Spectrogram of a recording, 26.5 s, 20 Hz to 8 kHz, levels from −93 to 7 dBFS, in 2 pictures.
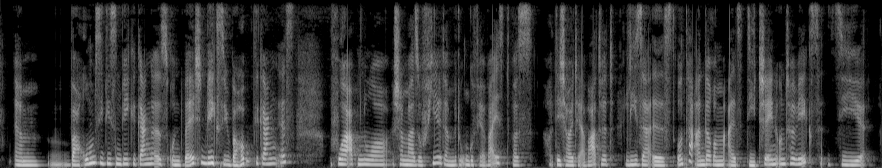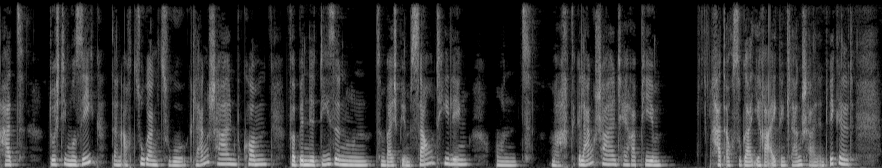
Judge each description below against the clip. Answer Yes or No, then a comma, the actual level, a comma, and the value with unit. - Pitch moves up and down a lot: No, average, 3.6 semitones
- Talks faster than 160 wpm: No, average, 140 wpm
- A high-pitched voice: Yes, high, 200 Hz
